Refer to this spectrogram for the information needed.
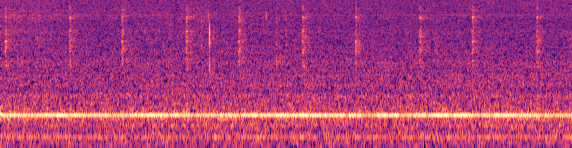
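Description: A clock ticks steadily, roughly two crisp, fairly soft ticks per second at an even rhythm, over a constant low electrical hum with no voices.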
